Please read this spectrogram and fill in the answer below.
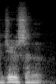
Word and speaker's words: Jusant: Anyway, Jusant, as I've been told it's pronounced, absolutely brilliant.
